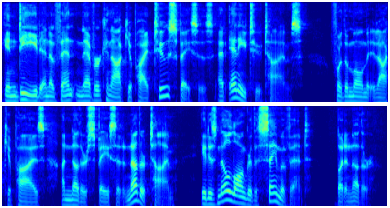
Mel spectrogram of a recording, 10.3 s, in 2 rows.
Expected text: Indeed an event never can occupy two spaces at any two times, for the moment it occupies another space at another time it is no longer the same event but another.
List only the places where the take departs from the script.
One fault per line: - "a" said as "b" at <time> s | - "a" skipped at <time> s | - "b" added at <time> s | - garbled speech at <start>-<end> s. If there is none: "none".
none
